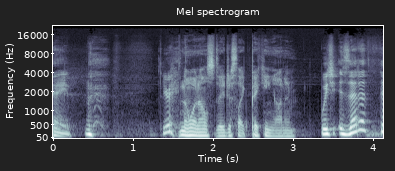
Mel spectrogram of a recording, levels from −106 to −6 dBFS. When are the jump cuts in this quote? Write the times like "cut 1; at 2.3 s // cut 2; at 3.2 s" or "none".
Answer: cut 1; at 1.6 s // cut 2; at 2.0 s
